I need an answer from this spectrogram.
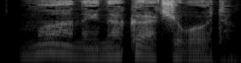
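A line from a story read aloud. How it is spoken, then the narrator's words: Whisper. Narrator (Russian): прошептал Лулио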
